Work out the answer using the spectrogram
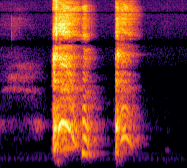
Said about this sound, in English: Yeah, I just need to like let one cough out so I can clear my throat, but then my abs hurt and so I have to hold them in, like my guts are spilling out.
